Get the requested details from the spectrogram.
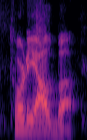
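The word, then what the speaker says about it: Torrealba: um yit Tori well the correct correct pronunciation in espanol y Tori Alba but Tori Alba would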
